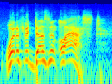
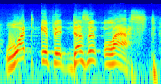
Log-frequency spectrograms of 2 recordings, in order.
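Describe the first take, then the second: First: Doubtful question. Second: Slow, drawn-out mocking repeat. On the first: Retold or imitated. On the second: Preacher repeating the doubters' line, slow and mocking. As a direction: drag it out to show how negative. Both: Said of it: "more negative, faith-stealing, unbelieving statement".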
